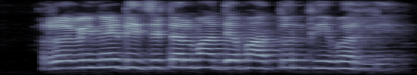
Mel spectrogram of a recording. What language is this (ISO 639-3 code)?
mar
